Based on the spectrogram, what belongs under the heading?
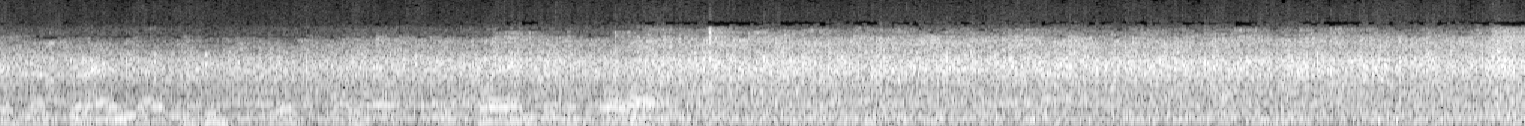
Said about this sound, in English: As the president walks towards the podium, Democrats and Republicans alike stand and applaud. Democrats were on the president's left as he walked down the aisle.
